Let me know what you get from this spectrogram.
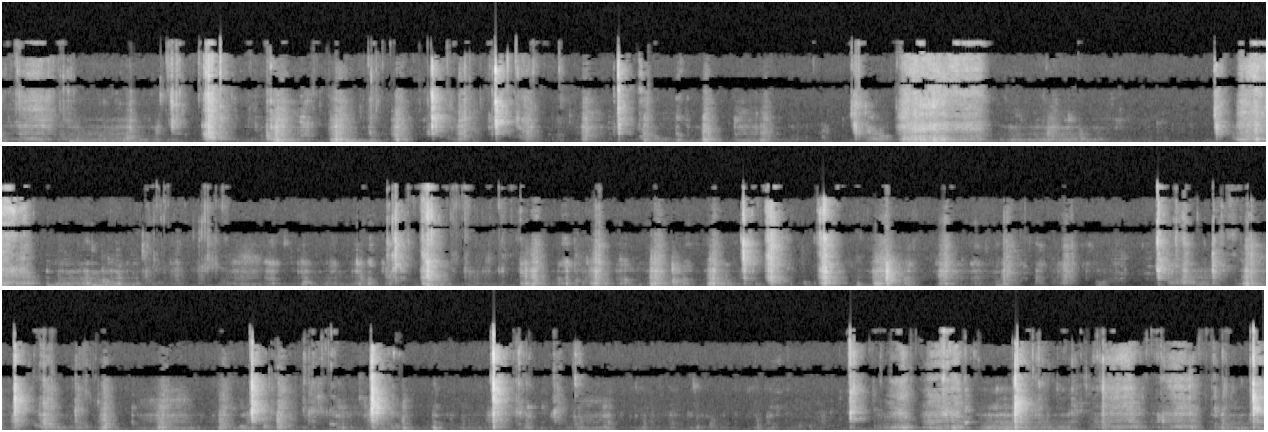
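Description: Close-miked chewing and lip-smacking of a person eating rice and curry by hand, many short wet chews in quick succession, with two louder, longer mouth sounds about a third of the way in.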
